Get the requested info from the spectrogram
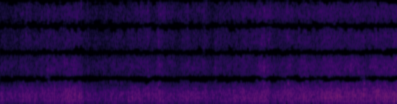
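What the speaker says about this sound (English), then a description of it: "It really doesn't take long for it to fill up in a rain like this." Steady, close rain falls around a rain barrel, a dense even patter with no breaks across the whole stretch.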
